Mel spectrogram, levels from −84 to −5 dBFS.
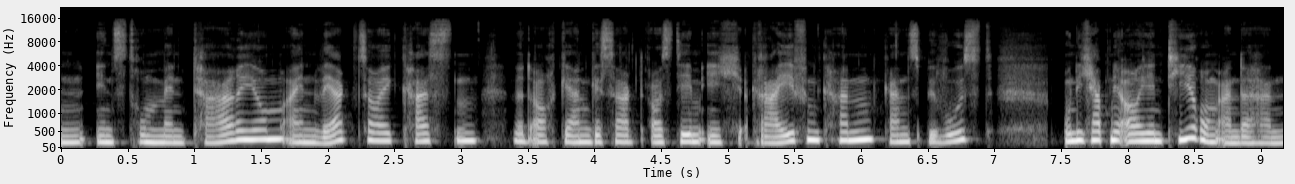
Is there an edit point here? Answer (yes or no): no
